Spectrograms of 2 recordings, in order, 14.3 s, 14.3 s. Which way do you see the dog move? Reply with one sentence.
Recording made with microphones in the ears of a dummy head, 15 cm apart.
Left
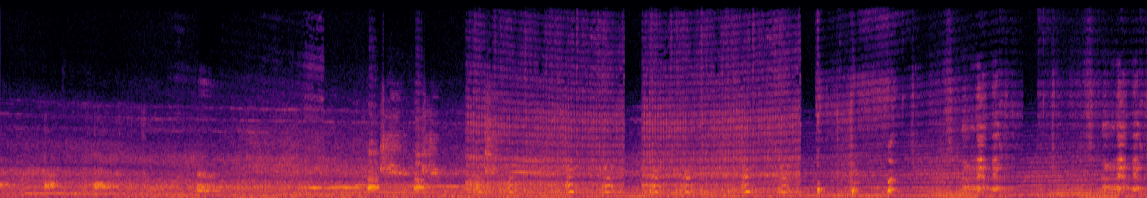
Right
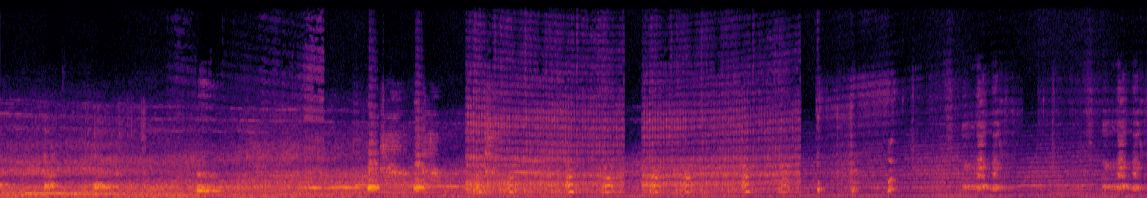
In this clip you hear the dog travel towards the left.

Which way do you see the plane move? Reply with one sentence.
You can hear the plane move from right to left.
